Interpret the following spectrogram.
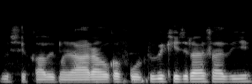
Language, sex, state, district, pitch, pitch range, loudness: Hindi, male, Uttar Pradesh, Budaun, 125 Hz, 115-130 Hz, -19 LUFS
